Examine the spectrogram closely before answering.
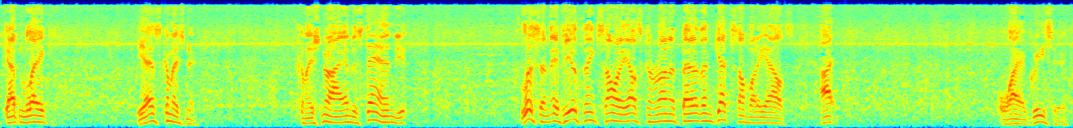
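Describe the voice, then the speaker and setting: An actor playing a world-weary police captain in a 1970s radio drama, brusque, cynical and matter-of-fact. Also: male voice, a little high, lively intonation, moderate pace, long pauses, natural voice. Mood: exasperated. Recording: muffled, noisy old radio broadcast.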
